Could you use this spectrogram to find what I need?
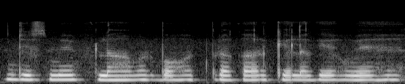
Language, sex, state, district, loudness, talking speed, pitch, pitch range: Hindi, female, Bihar, Patna, -13 LUFS, 120 wpm, 210 Hz, 210-215 Hz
